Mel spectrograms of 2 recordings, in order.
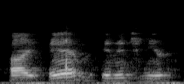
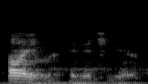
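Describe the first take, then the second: First: 'I am' is said as two full words. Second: 'I am' is contracted to one syllable.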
